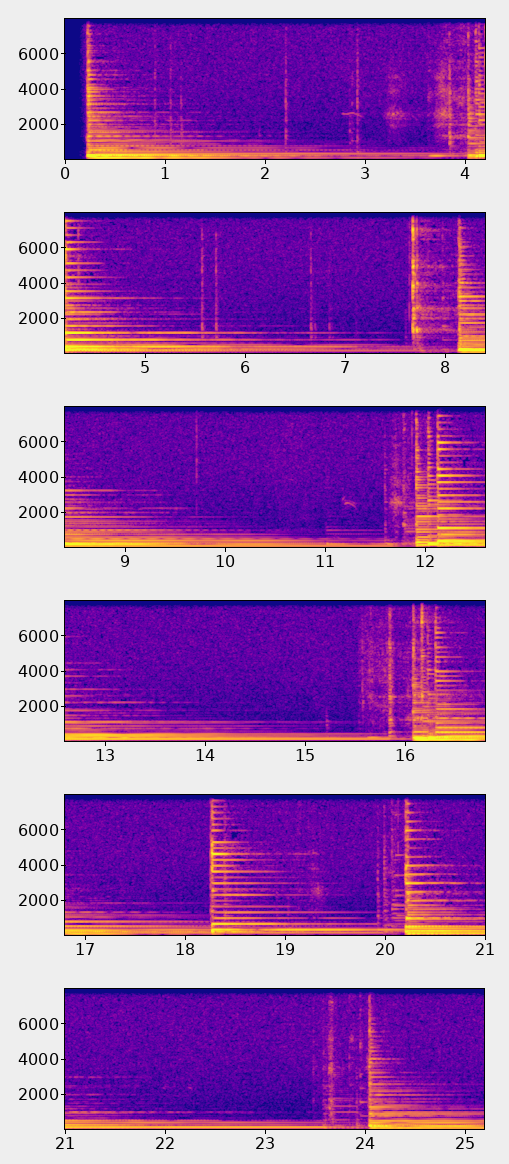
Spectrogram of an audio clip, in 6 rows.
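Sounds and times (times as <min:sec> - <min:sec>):
guitar: 0:00.2 - 0:25.1.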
